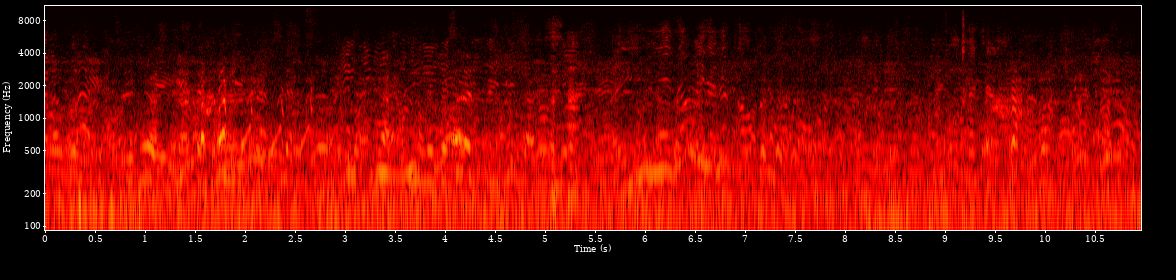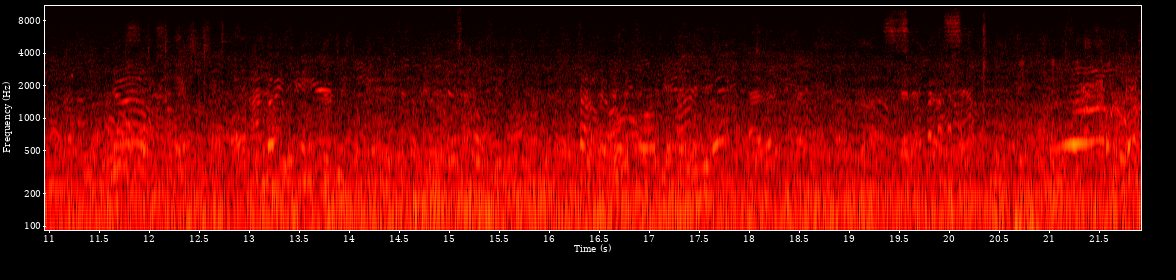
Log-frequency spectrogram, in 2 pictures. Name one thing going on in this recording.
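A crowd of spectators chatters outdoors at a distance.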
